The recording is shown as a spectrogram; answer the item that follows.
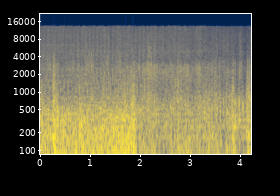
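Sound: helicopter flying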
